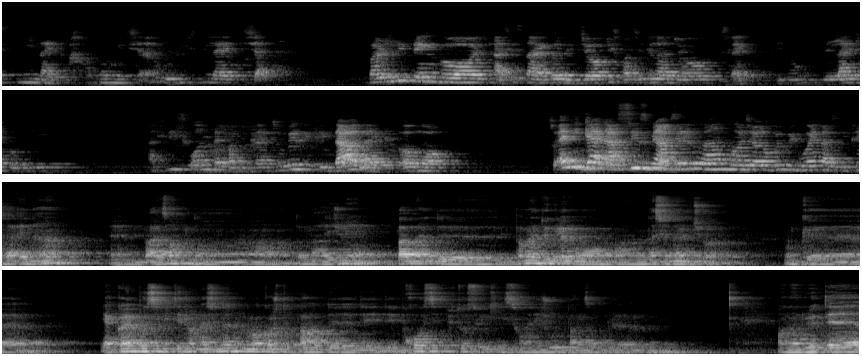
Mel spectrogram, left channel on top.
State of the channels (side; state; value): both; different; correlation 0.00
